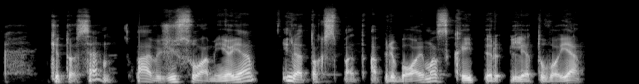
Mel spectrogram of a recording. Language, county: Lithuanian, Kaunas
